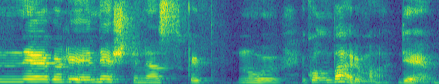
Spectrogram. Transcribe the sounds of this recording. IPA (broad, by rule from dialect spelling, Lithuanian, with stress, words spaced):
nʲɛɡɐˈlʲeːjɛɪ ˈnʲæːʃʲtʲɪ nʲɛs kɐɪp nʊ ɪ koːlˠʊmˈbɑːrʲʊmɐ ˈdʲeːjoːm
